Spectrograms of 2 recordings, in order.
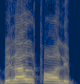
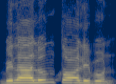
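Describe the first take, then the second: First: Both words drop their -un endings. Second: Both words keep their full -un endings. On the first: This is how it is said in natural speech. "তখন আমরা কিভাবে স্বাভাবিকভাবে বলবো?" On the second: This is the form read while learning. "যখন আমরা আরবিতে বলবো তখন বল তখন বিলালুন তলিবুন এভাবে বলবো না।"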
